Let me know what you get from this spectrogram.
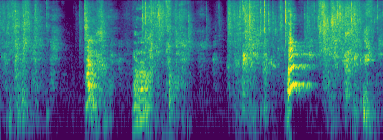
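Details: Irish Setter dog barking and yelping in short harsh bursts, each lasting about a second and separated by brief quiet gaps, with one sharper, louder yelp late in the sequence; faint rustling between bursts.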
